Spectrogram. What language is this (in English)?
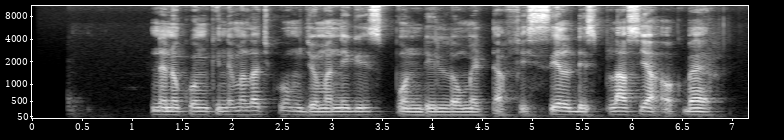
Luo (Kenya and Tanzania)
